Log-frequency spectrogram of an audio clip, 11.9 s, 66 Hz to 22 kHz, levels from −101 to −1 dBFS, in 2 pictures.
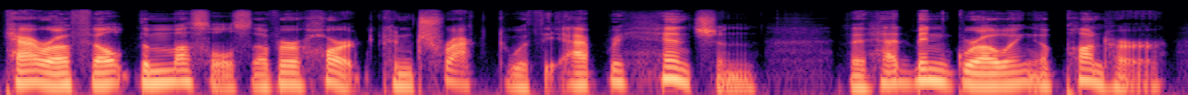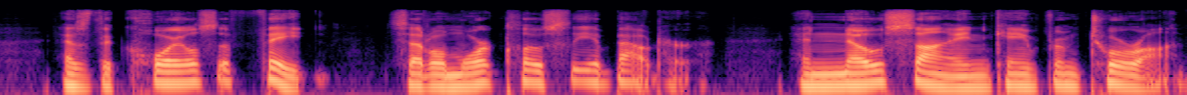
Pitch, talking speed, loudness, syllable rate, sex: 130 Hz, 165 wpm, -20 LUFS, 4.5 syllables/s, male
